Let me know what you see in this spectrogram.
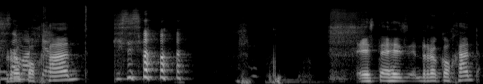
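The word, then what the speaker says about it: Rocco Hunt: This is Rocko Hunt or as they say in Italy, Rocko Ant, because they don't know how to pronounce the H in English.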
